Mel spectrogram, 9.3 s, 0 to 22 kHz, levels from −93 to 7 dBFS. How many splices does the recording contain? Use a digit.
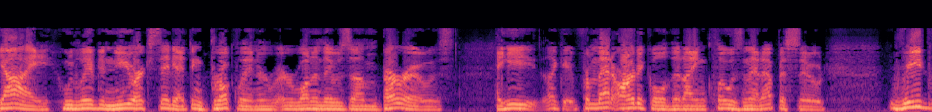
1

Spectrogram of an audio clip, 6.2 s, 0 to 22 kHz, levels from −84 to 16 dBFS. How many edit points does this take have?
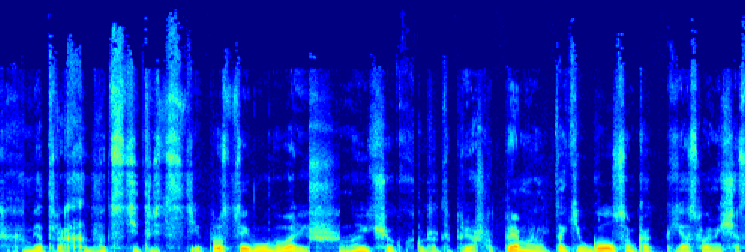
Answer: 1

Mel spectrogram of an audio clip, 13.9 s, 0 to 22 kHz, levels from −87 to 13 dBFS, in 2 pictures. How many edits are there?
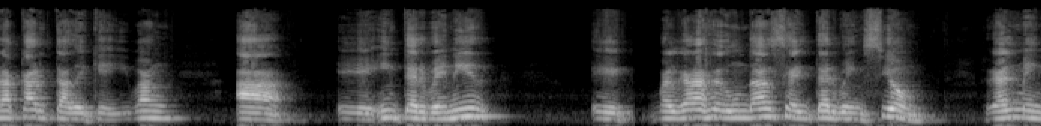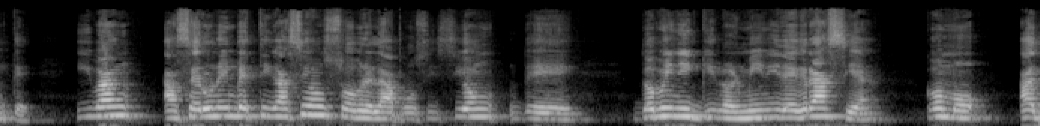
1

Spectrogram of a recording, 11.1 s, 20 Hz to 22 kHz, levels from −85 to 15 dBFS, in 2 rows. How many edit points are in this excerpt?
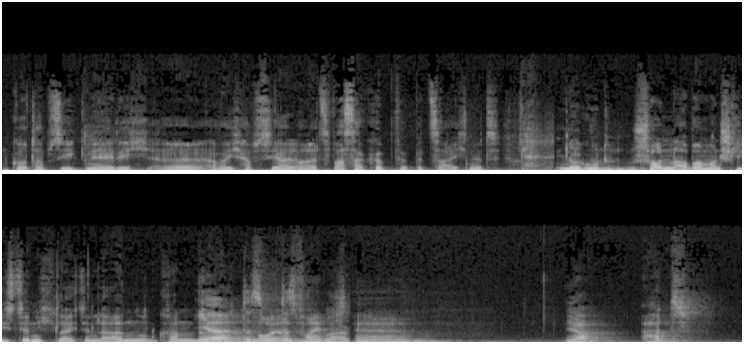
3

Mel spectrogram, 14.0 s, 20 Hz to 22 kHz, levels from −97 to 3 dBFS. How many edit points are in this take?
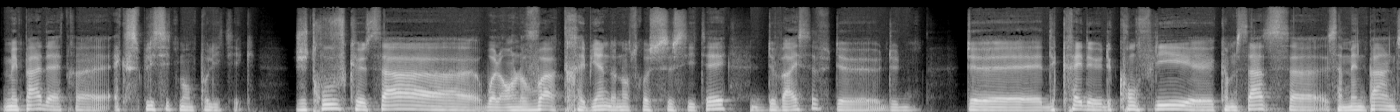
1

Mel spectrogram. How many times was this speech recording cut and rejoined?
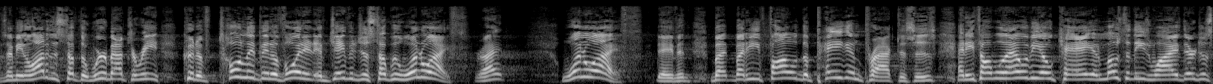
0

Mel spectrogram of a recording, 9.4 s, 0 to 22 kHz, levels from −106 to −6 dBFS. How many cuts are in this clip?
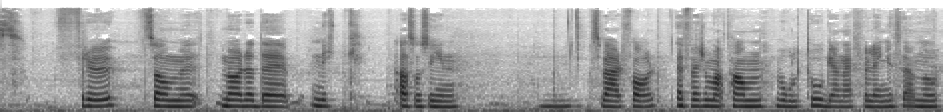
1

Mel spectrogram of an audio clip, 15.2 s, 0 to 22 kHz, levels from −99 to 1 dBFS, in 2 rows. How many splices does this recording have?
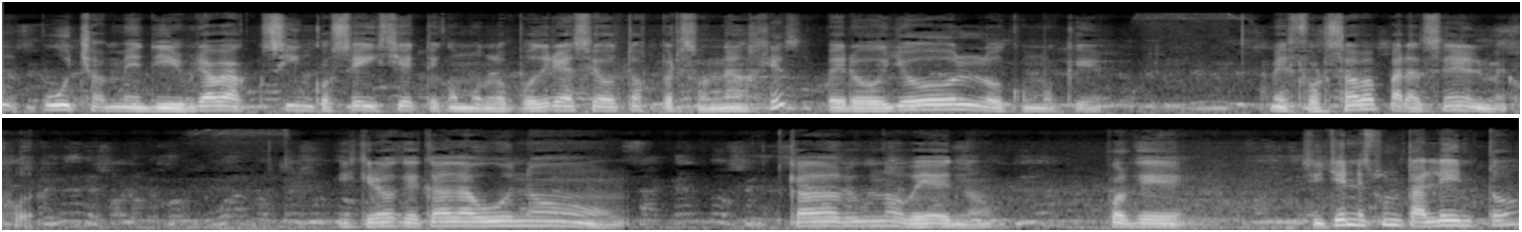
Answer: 0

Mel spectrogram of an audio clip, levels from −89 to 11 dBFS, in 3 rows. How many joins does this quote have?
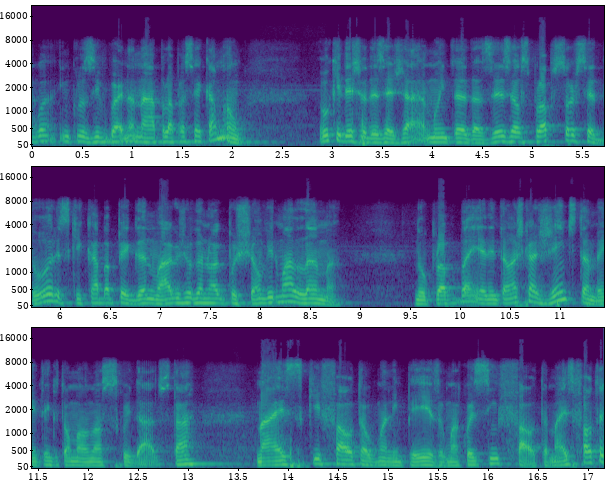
0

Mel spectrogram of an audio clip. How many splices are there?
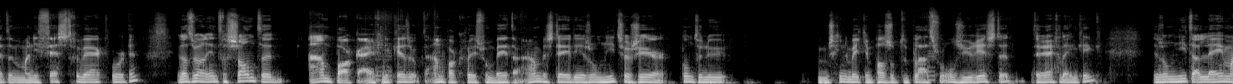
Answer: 1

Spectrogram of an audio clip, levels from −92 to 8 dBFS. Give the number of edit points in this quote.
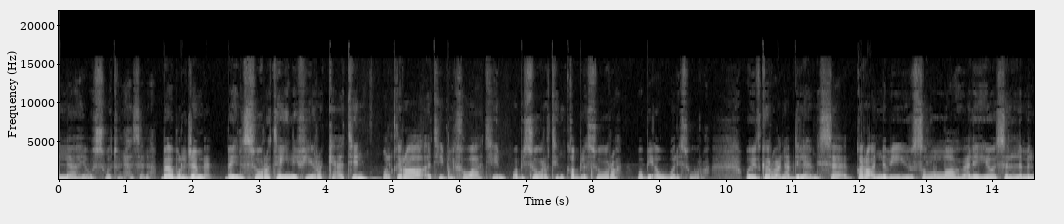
3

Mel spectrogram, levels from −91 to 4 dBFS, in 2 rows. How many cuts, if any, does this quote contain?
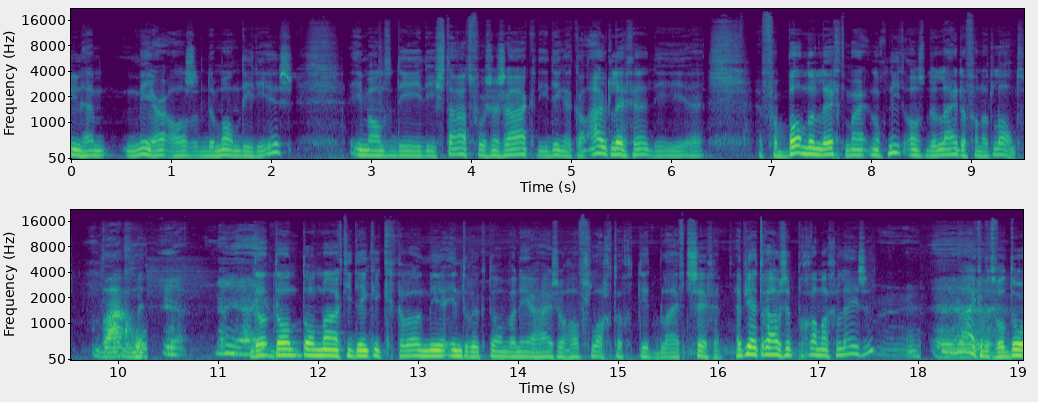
2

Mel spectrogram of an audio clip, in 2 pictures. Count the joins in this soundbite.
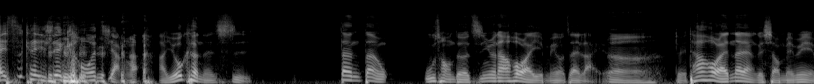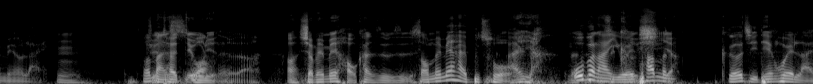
1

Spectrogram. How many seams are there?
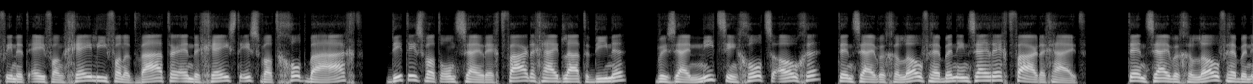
2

